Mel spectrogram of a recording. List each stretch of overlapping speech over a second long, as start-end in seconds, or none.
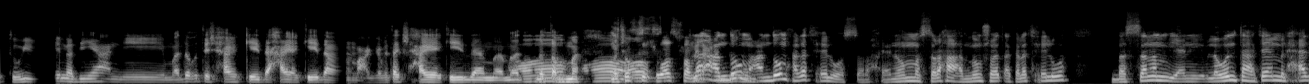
5.1-7.6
